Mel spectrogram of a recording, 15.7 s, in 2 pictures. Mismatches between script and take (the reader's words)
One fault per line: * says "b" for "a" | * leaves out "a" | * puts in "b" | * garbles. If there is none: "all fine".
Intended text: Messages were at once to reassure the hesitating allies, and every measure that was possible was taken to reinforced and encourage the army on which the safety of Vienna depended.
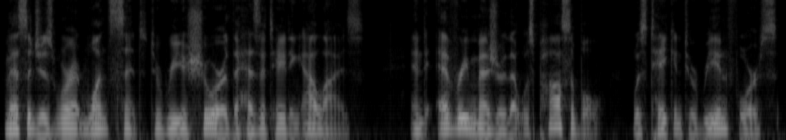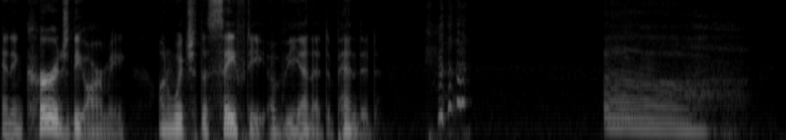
* puts in "sent"
* says "reinforce" for "reinforced"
